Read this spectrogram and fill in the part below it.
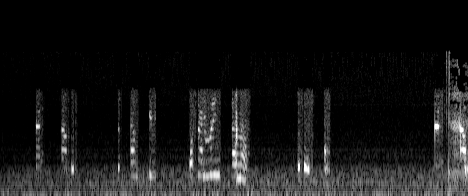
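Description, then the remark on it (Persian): A string of short telephone dialing tones beeps out in an irregular rhythm, some quick and clipped, others held longer, over a faint hiss of line noise, as a technician tries to reconnect a listener's dropped call to a radio call-in programme. “متاسفانه که تلفن شنونده ما قطع شد، ما باز هم همکار تکنیکیم کوشش میکنه که شنونده را با خود داشته باشیم.”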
